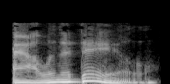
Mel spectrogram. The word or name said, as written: Alan a Dale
